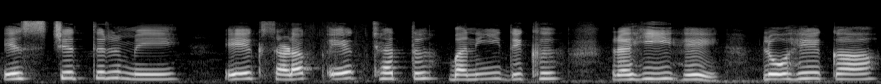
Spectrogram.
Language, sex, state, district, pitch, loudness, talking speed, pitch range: Hindi, female, Madhya Pradesh, Bhopal, 255 Hz, -15 LUFS, 90 wpm, 235-275 Hz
